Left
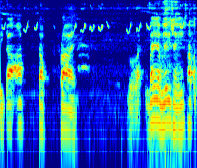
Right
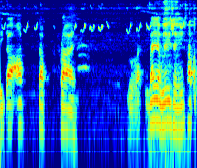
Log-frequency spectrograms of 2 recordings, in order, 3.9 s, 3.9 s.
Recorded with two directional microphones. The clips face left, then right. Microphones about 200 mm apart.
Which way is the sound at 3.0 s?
45° left (ahead or behind).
